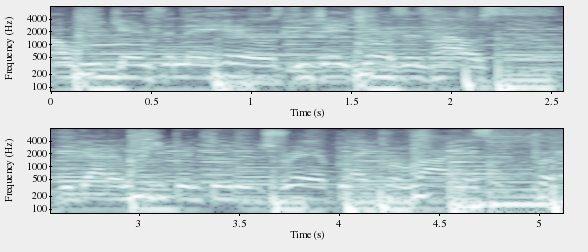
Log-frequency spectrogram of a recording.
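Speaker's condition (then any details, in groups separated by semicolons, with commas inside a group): No condition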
